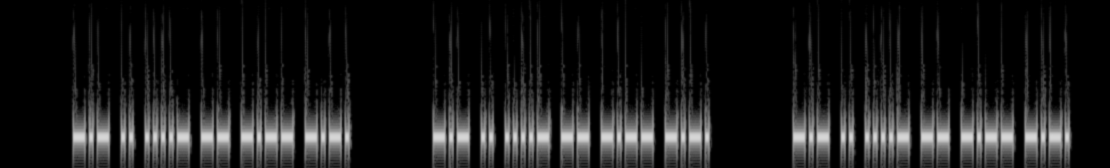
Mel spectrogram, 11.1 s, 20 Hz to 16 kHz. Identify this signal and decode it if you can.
Morse code, heard as a keyed tone, about 30 wpm, 700 Hz. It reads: KI4MYC KI4MYC KI4MYC
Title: USA Call Signs - 6 Characters - Repeated 3x - 30wpm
